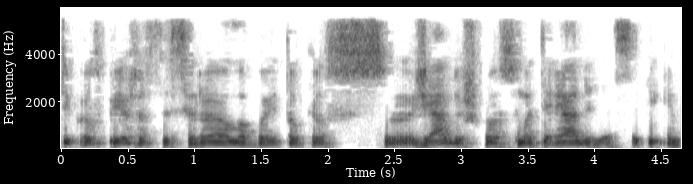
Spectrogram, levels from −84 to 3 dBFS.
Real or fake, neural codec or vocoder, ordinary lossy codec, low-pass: fake; vocoder, 44.1 kHz, 80 mel bands, Vocos; MP3, 32 kbps; 5.4 kHz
